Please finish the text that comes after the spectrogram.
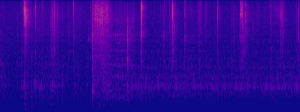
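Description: Scissors snip through card while a surprise fold box is made, a series of quiet, crisp close-up cuts spaced irregularly, with soft rustling between them.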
